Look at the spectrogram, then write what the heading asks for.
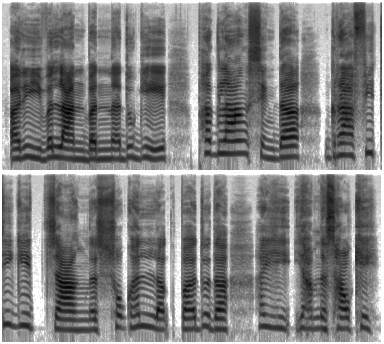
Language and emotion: Manipuri, angry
